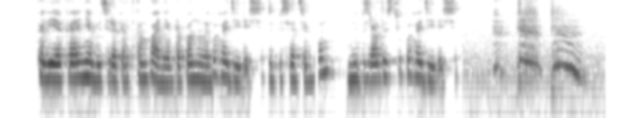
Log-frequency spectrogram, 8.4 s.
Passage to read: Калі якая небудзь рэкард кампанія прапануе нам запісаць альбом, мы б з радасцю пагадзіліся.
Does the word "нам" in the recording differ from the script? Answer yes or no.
yes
